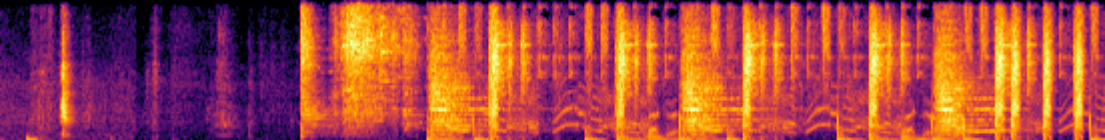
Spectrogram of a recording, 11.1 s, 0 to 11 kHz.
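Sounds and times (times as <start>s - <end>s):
glass shattering: 3.0s - 4.3s.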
